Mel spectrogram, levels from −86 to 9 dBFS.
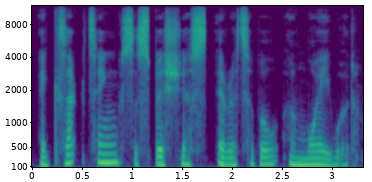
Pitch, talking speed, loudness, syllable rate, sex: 145 Hz, 90 wpm, -21 LUFS, 4.3 syllables/s, male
